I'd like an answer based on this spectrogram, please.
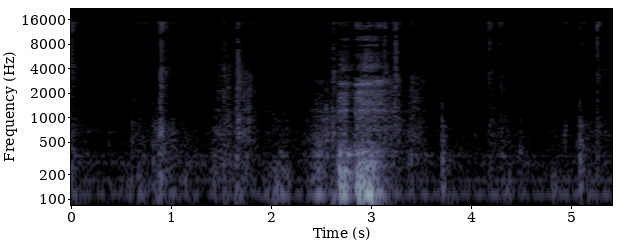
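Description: Bible pages being leafed through by hand, a few soft paper rustles and taps. About halfway through there is one brief, louder low sound like a voice.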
